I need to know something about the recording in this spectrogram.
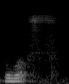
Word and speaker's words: Rough: Elle sera à leur image rough. Ça se prononce comme un aboiement, comme le chien là derrière.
